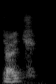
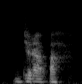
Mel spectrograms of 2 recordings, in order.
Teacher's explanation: The air in your mouth should stop before it is released. It is like combining a D and Ch. Your vocal cords should vibrate.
